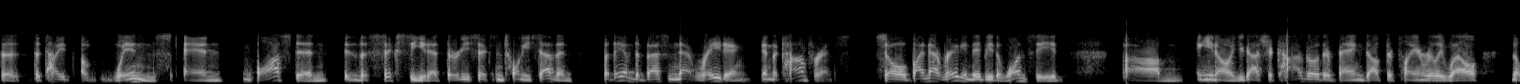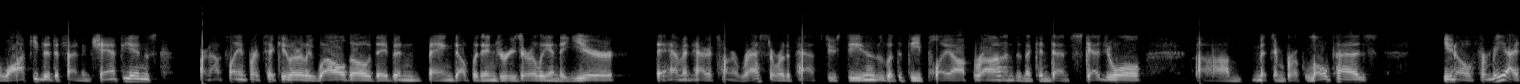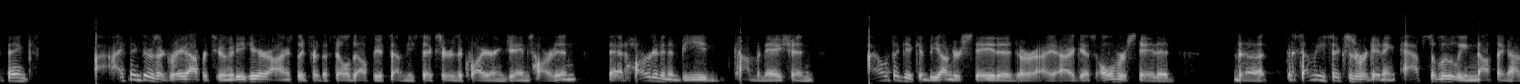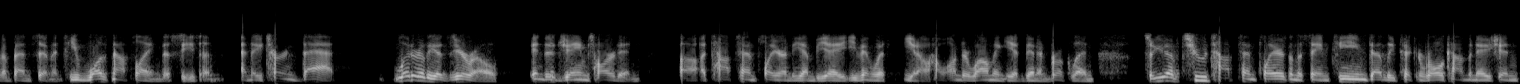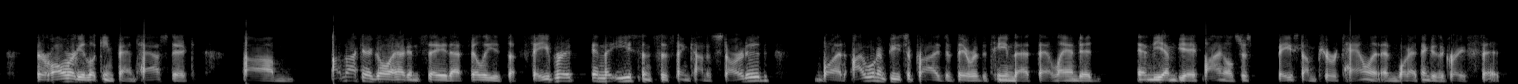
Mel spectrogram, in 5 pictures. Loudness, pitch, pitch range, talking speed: -26 LUFS, 105 Hz, 95-115 Hz, 195 wpm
